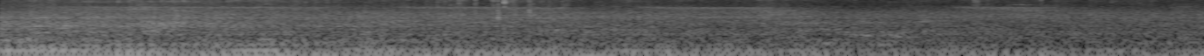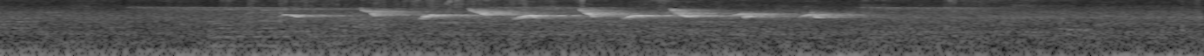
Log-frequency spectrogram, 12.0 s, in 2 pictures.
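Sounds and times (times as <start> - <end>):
low background rumble: 0.0 - 4.3.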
